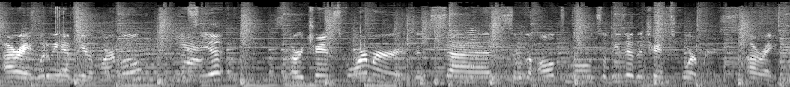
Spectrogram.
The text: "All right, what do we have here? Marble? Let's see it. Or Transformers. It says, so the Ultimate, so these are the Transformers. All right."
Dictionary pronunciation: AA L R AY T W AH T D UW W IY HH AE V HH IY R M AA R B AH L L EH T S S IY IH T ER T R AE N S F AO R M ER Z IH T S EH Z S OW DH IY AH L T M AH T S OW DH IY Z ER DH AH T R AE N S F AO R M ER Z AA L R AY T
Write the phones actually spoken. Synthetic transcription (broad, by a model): AA L R AY T W AH T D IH W IY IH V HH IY R M AA R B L L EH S S IY IH T ER T R AE N S F AO R M ER Z IH T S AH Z S OW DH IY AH L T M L S OW DH IY Z ER DH AH T R AE N S F AO R M ER Z AA L R AY T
